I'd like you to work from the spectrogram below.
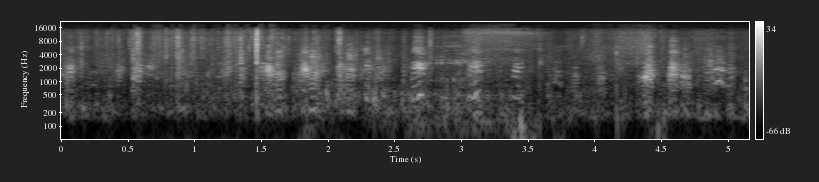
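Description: Farm ducks kept in a backyard pen on a small Filipino homestead quack over and over, a busy overlapping chorus of nasal calls that sounds close and steady.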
